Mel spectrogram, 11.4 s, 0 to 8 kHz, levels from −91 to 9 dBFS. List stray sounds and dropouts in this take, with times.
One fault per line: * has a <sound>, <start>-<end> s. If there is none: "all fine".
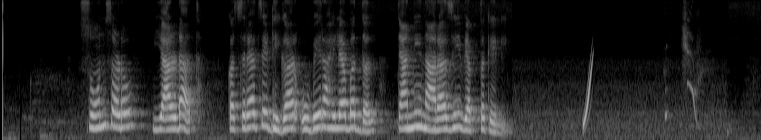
* has a chirp, 8.7-8.9 s
* has a sneeze, 9.9-10.7 s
